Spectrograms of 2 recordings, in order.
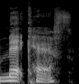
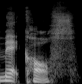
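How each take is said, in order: First: "Metcalf" said with a short 'a', met-kaff; alternative pronunciation. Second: "Metcalf" said with an 'aw' vowel, met-kawf; alternative pronunciation. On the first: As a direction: say "Metcalf" ending like "calf". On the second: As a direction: say "Metcalf" ending like "cough". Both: Shown as a demonstration. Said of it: "Sorry if I'm saying it wrong".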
